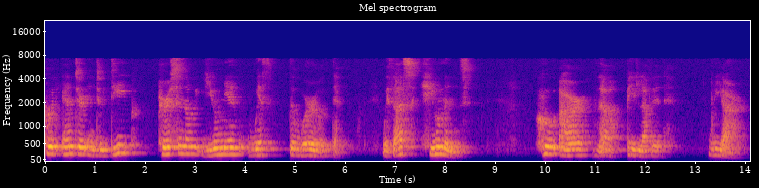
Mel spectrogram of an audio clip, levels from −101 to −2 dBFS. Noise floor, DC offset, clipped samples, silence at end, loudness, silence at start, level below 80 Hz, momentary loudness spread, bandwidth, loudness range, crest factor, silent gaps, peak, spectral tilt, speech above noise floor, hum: -70 dBFS; under 0.1%; under 0.1%; 0.15 s; -27 LUFS; 0 s; under -90 dBFS; 17 LU; 7.4 kHz; 5 LU; 18 dB; none; -10 dBFS; -5 dB/octave; 44 dB; none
